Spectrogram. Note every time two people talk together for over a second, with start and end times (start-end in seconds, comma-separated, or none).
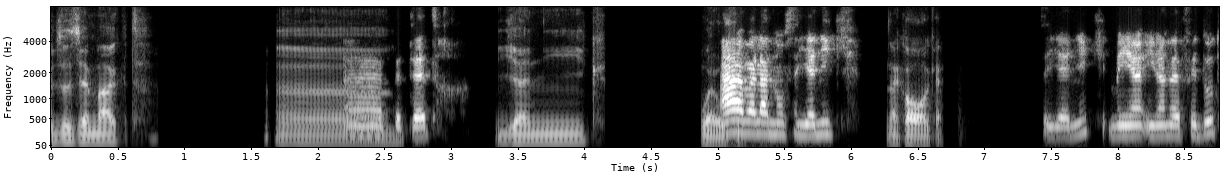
none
